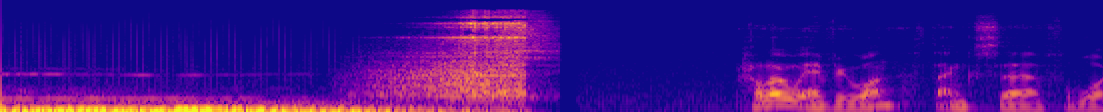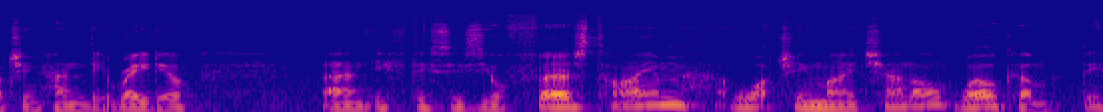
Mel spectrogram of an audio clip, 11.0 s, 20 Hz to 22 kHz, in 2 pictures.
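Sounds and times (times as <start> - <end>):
electronic intro music: 0.0 - 2.8
rising noisy swell: 0.0 - 2.8.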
